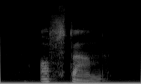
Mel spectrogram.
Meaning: 1. to relinquish, to give up 2. to cede
- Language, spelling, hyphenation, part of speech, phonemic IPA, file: Dutch, afstaan, af‧staan, verb, /ˈɑfstaːn/, Nl-afstaan.ogg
